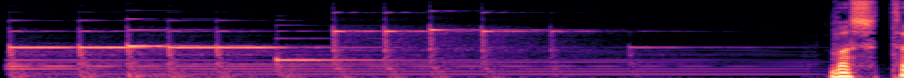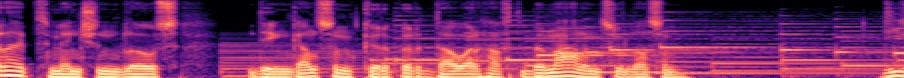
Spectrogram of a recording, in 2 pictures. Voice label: akzent ruhig

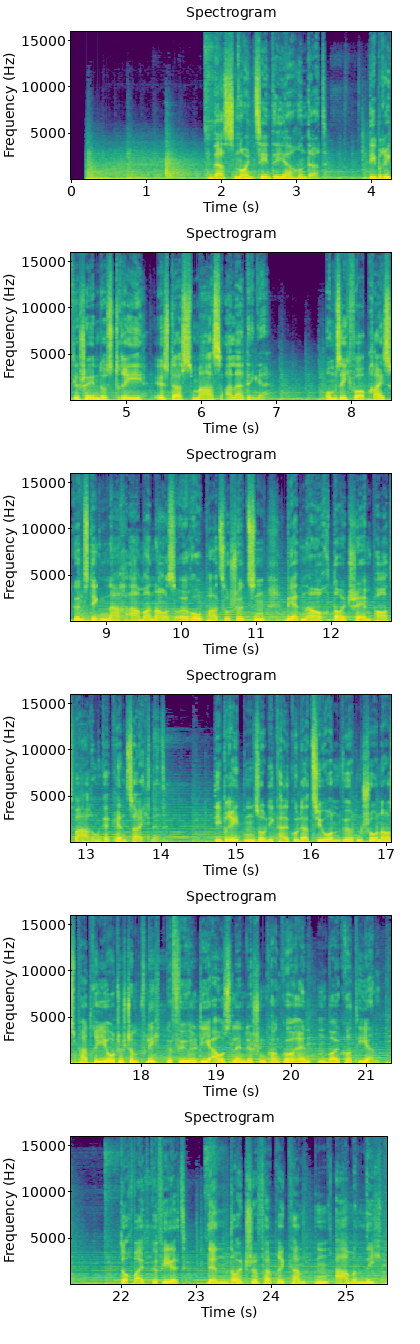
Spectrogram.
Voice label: doku; made in germany

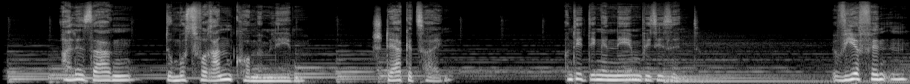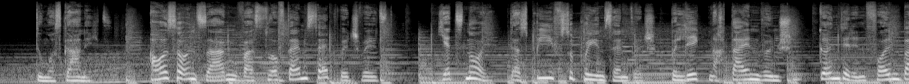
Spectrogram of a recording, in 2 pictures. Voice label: Sandwich Werbung

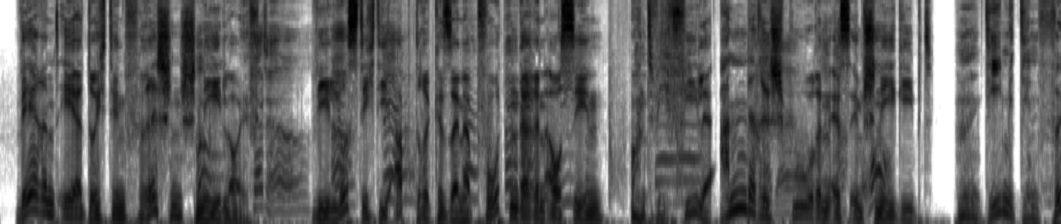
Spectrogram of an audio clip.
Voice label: hoerbuch kinder alle stimmen; hase faehrt ski; Sprecher in Berlin, Frankfurt a. M., Hamburg, München, Nürnberg, Stuttgart

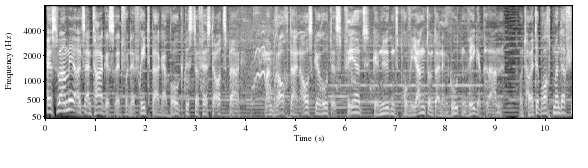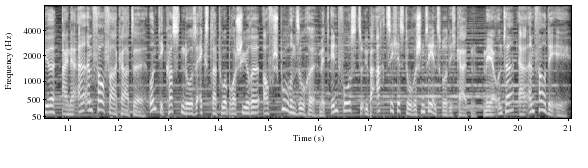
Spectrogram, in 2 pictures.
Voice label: werbung

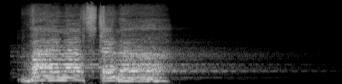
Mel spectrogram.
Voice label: weihnachtsdinner nur stimme

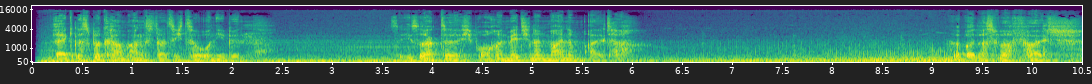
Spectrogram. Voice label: synchron; clique; rolle calum mcgowan

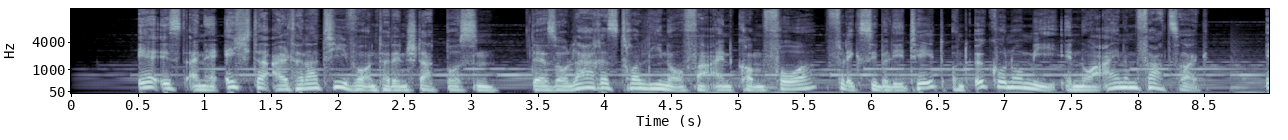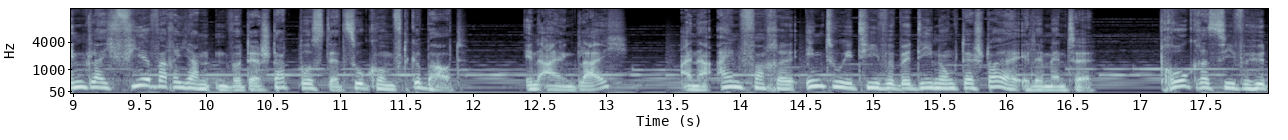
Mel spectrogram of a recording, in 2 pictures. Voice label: imagefilm

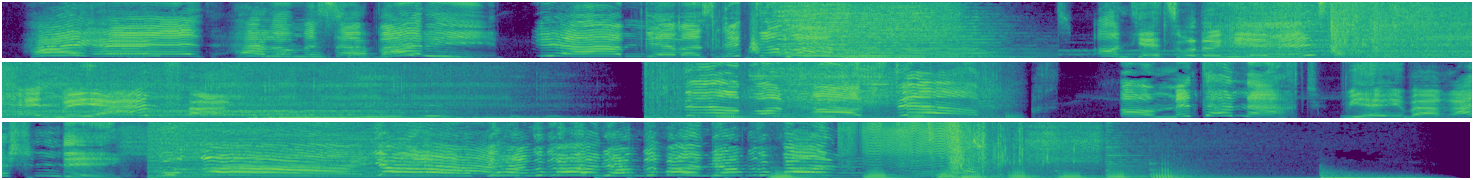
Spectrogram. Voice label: zeichentrick

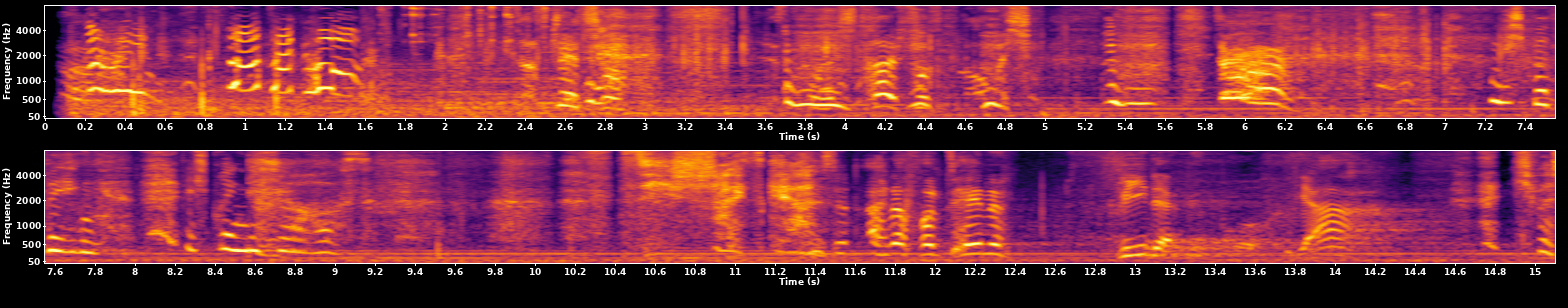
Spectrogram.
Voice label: hoerspiel; imperator staffel 2

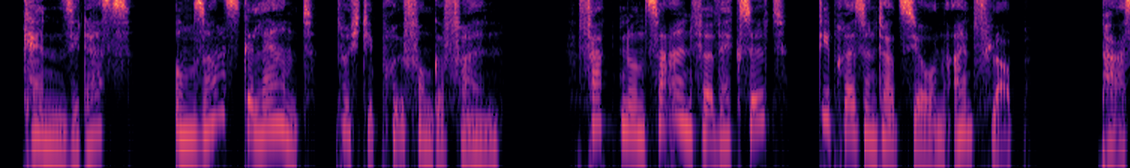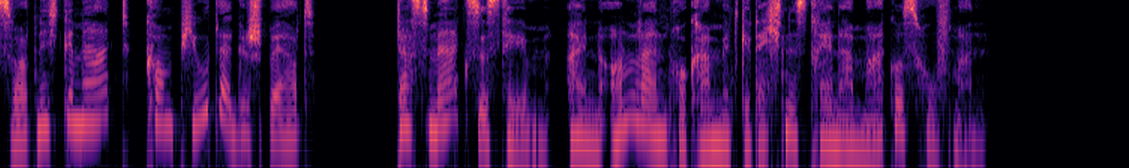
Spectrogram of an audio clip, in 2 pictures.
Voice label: werbung trailer; talents

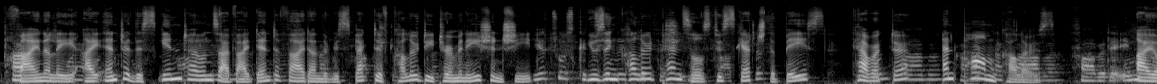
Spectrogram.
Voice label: erklarvideo

